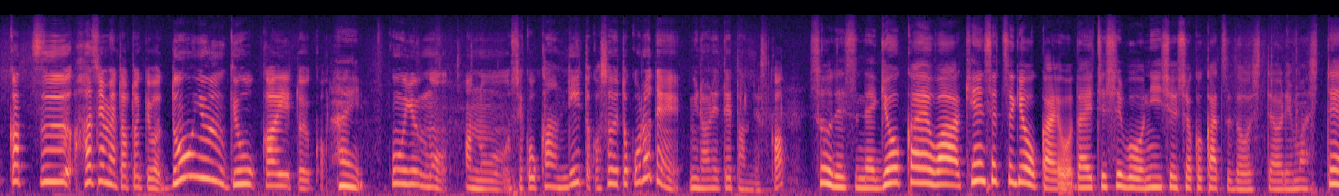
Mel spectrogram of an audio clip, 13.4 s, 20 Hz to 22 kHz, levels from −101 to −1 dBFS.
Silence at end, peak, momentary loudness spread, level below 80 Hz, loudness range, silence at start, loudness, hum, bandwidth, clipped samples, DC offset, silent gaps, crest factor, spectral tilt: 0 s; -8 dBFS; 11 LU; -56 dBFS; 6 LU; 0.1 s; -25 LUFS; none; 15.5 kHz; under 0.1%; under 0.1%; none; 18 dB; -4.5 dB/octave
